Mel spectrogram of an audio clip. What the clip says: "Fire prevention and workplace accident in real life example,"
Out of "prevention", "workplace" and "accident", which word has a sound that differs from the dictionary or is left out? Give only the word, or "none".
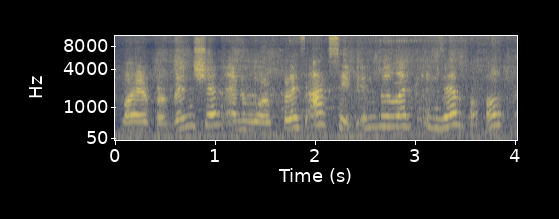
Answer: none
